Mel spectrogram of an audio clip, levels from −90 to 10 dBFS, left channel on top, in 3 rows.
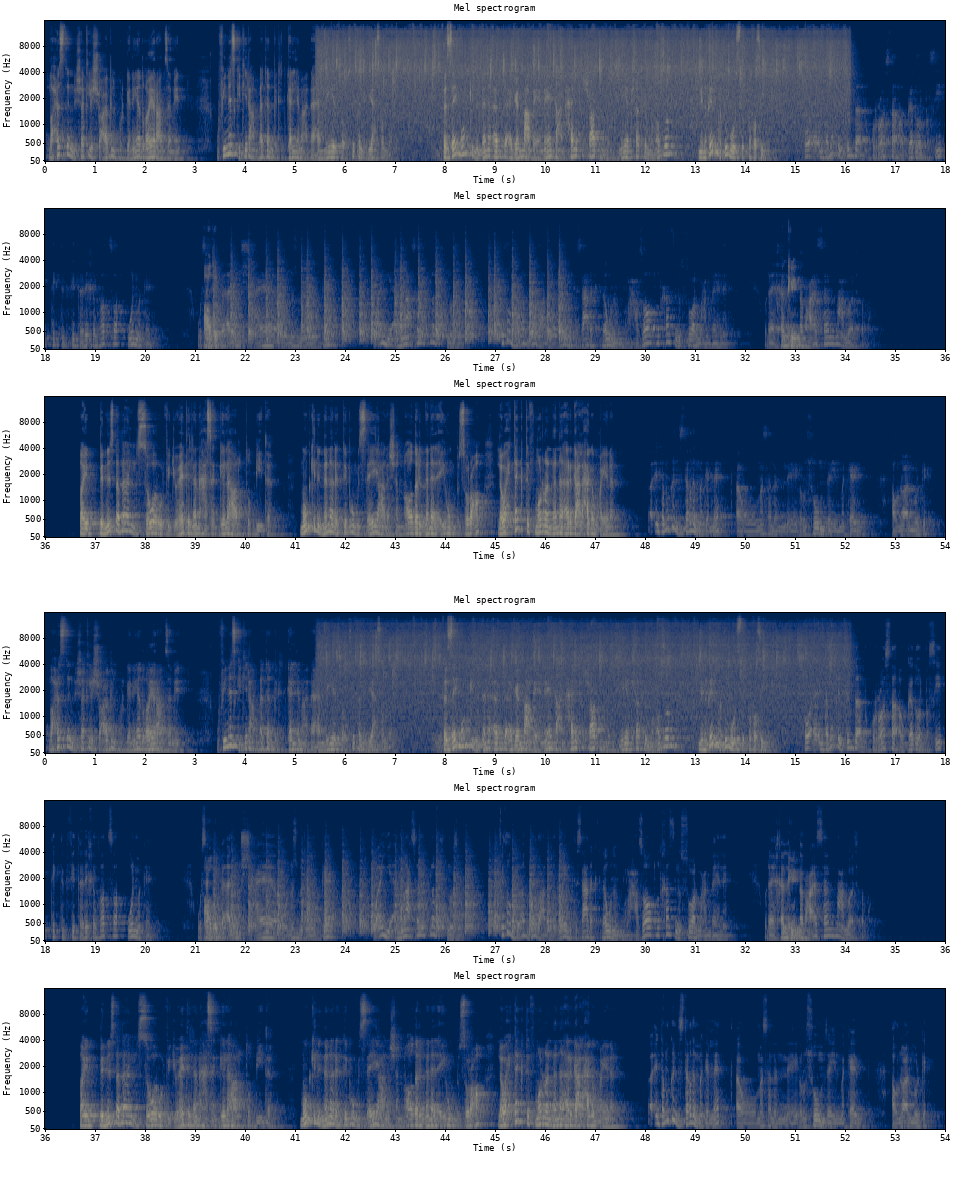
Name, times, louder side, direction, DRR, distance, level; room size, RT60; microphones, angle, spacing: voice 1, 0.1-2.7 3.4-7.0 7.7-14.5 21.2-21.4 32.9-33.1 36.7-40.5 41.1-47.4, left 3 dB, 90° left, 8 dB, 0.8 m, -37 dB
sound 1, 5.4-16.1, left 7 dB, 35° left, 0.4 m, -42 dB
voice 2, 15.1-20.1 20.9-23.8 24.6-26.4 27.1-31.6 32.4-34.4 48.1-49.5 49.8-52.3 52.7-53.6, right 3 dB, 65° right, 9 dB, 0.7 m, -48 dB
sound 2, 21.3-22.8 23.1-24.7 25.0-26.6 26.9-28.4, left 2 dB, 70° left, 2.5 m, -45 dB
13.5 x 10.5 x 2.8 m, 0.91 s
head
